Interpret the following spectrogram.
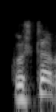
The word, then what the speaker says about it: কৃষ্ণ: কৃষ্ণ নাম নিজেলে কৃষ্ণর অর্থ কোন জানি কৃষ্ণর অর্থ হচ্ছে আকর্ষণ আকর্ষক ইয়া কৃষ্ণ নাম নয়ে সঠিক উচ্চারণ হইছে কৃষ্ণ আপন কারাগের জন্ম নেই সে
